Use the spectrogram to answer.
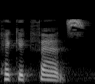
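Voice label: "picket fence", English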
